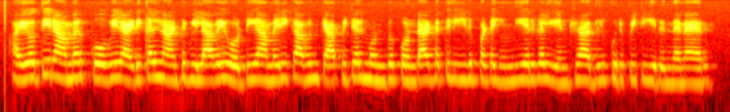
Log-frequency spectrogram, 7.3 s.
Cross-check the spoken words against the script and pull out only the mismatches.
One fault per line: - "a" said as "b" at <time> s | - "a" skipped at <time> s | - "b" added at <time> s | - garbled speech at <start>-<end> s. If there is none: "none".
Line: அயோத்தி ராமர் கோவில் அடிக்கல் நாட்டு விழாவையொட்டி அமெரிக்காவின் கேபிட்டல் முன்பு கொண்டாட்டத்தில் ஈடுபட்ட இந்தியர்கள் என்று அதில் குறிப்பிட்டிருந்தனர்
none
